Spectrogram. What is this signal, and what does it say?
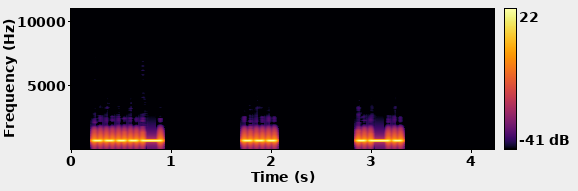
Morse code, heard as a keyed tone, about 20 wpm, spaced as for 8 wpm, 700 Hz. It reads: 4SR
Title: 053 Lesson 10e - Letter r - Three Characters 20wpm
